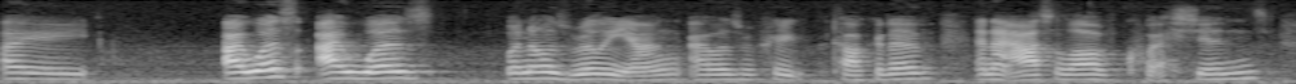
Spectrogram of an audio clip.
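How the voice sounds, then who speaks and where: In a Cantonese accent, a woman of medium pitch talks at a moderate pace with ordinary pitch variation. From Hong Kong. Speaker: church youth member. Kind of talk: casual chat.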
